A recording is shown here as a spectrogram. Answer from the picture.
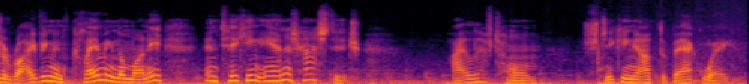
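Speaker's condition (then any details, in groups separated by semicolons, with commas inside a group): No condition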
